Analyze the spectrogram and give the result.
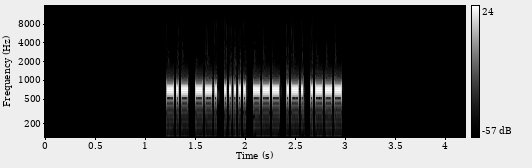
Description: Morse code, heard as a keyed tone, about 53 wpm, 700 Hz. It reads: KG5ORJ
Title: USA Call Signs - 6 Characters - 6x Character Spacing - 50wpm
